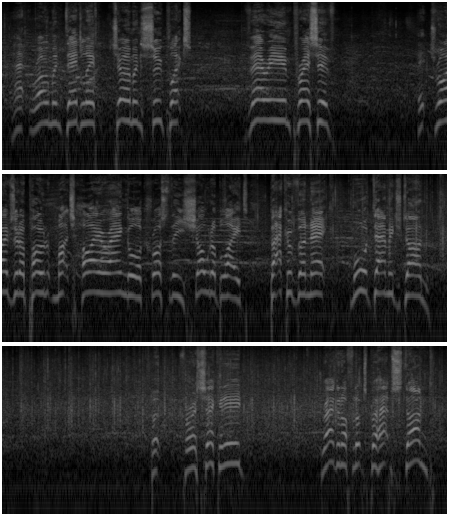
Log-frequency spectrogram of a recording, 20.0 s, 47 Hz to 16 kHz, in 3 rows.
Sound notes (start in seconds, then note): 13.7 applause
